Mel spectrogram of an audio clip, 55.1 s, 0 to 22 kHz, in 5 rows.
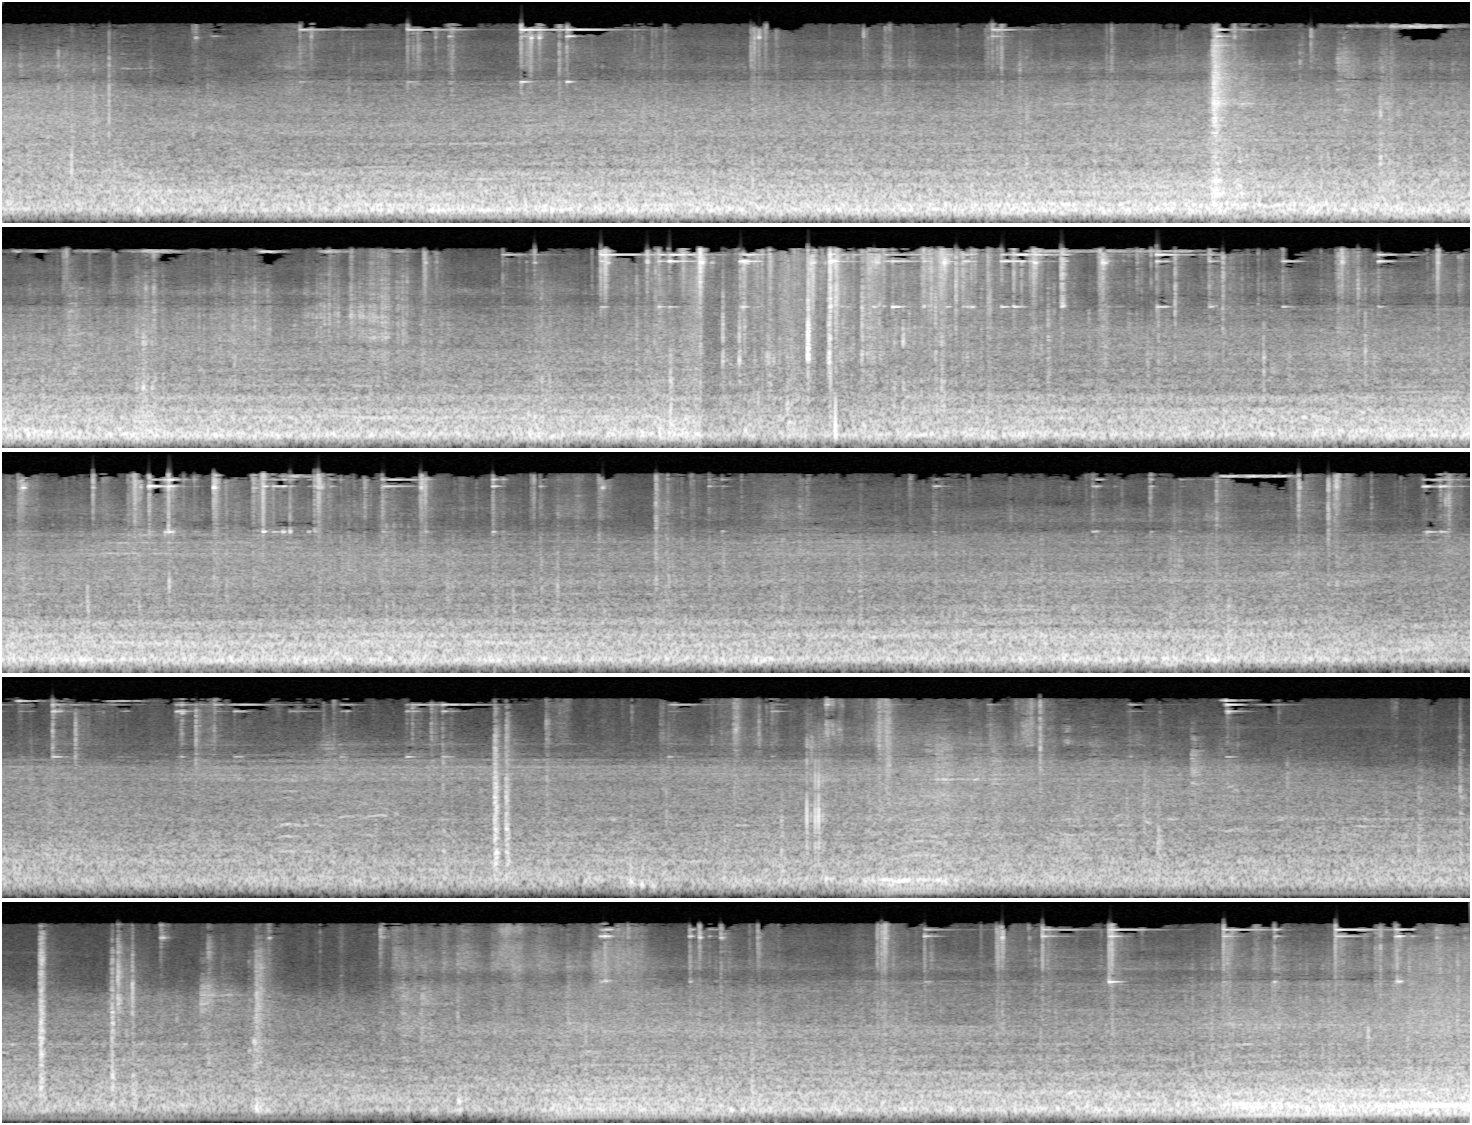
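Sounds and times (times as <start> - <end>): car engine and tyres rumbling: 0.0 - 55.0
rattles and clicks: 5.6 - 35.0, 46.9 - 55.0.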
